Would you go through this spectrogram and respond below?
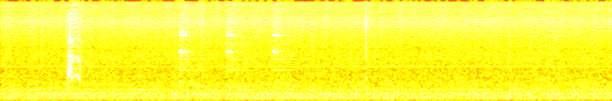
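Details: Single sharp hiccup-like burst followed by a few faint chirps over steady room hum; hiccups.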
